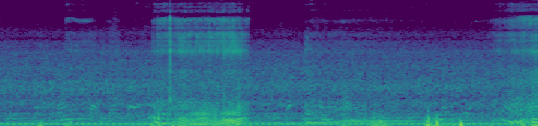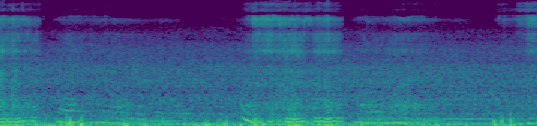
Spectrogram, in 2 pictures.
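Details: Adult woman snoring: loud, rough snores repeating about every three to four seconds over a low steady background hum.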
